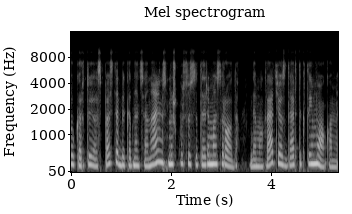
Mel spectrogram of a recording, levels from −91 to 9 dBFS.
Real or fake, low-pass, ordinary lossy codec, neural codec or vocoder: fake; 7.2 kHz; Opus, 24 kbps; codec, 16 kHz, 4 kbps, FunCodec, trained on Chinese and English, 50 frames a second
